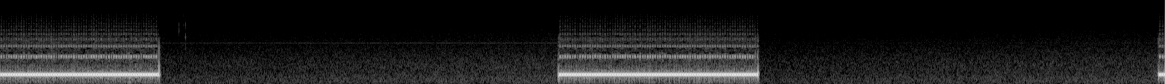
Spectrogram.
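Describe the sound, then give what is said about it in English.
Ringback tone of an outgoing phone call: two long, steady electronic tone bursts of about two seconds each, separated by roughly four seconds of near silence, with a third burst just starting at the end. “Answer the phone”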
